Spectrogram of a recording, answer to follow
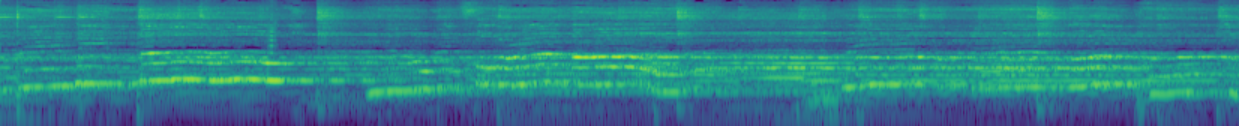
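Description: A woman singing a slow melody into a handheld microphone, holding long notes that slide up and down, over steady lower accompanying notes.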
